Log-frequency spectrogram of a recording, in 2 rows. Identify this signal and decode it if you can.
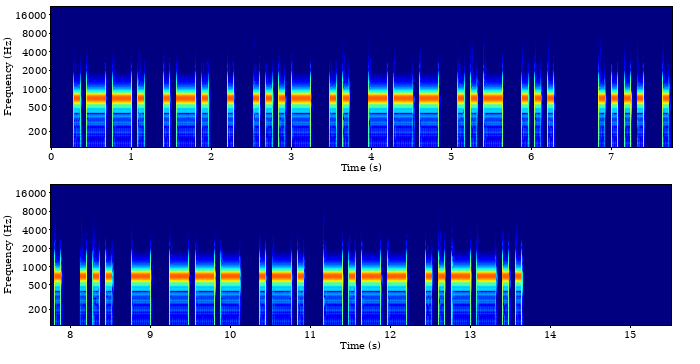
Morse code, heard as a keyed tone, about 15 wpm, 700 Hz. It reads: PREVIOUS HISTORY?
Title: Sentences from Top 1500 Words 15wpm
